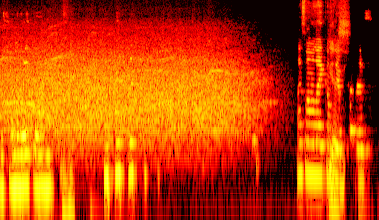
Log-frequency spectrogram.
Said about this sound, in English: Y'all give her a round of applause as well.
